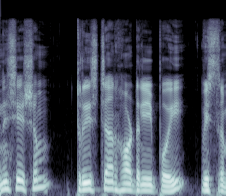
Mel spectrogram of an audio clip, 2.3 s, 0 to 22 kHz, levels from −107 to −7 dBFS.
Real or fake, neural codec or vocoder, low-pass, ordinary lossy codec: real; none; 14.4 kHz; none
